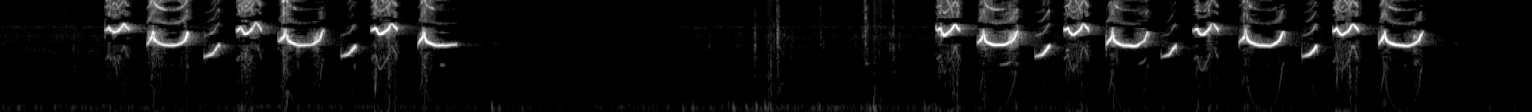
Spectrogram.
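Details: Lure song of the cinereous tit, known locally as glatik batu, to prompt a caged bird to sing: two bursts of sharp high whistled notes in rapid looping pairs, separated by a two-second lull of faint rumble.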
